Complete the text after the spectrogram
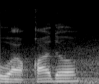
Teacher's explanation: वाव ज़बर व, क़ाफ दाल ज़बर क़दो व क़दो। दाल को हिला कर पढ़ेंगे, क़ाफ को मोटा पढ़ेंगे।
